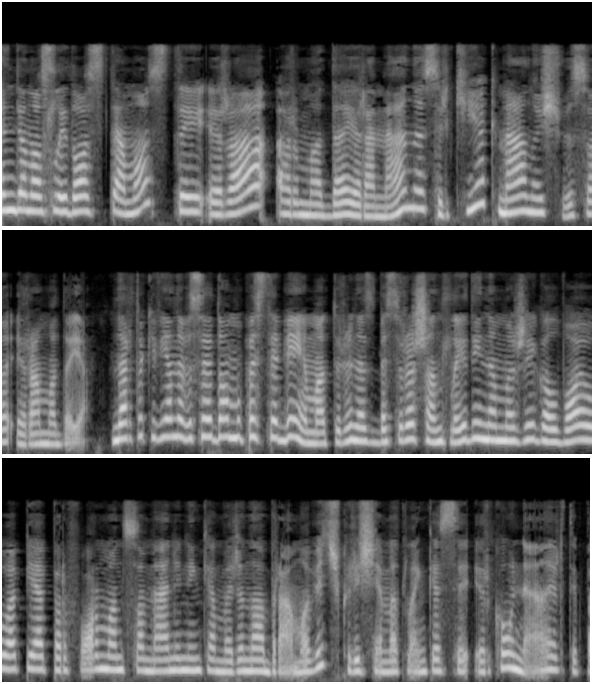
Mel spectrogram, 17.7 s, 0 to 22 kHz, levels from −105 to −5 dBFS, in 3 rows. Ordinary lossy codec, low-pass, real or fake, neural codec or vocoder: AAC, 32 kbps; 9.9 kHz; real; none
